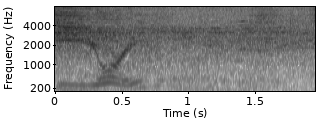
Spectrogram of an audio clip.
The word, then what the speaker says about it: Eury: It's the way we pronounce it now, Eury, as instructed by the player earlier this season.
